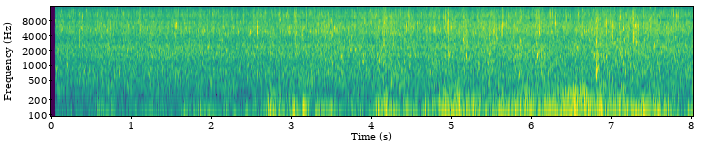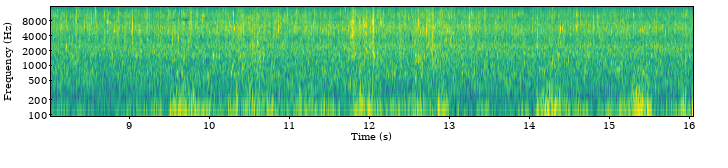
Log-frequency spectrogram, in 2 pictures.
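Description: Shallow stream running over stones, with gusts of wind buffeting the microphone in uneven low rumbles.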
